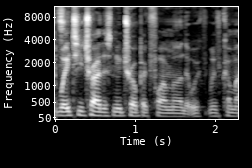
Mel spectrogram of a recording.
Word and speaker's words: nootropic: You take it at night, and the other one is just uh, it like I don't know if you'd call it a nootropic nootropic. How do you say it? I think it's nootropic. – Uh, yeah, nootropic.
